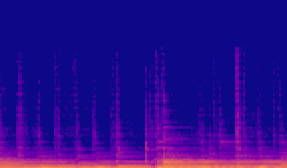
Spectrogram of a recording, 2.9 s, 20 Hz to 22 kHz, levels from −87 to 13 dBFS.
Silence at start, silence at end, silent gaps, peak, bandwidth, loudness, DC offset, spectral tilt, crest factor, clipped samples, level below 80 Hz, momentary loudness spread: 0 s; 0 s; none; -4 dBFS; 5.6 kHz; -20 LUFS; under 0.1%; -11 dB/octave; 14 dB; under 0.1%; -42 dBFS; 4 LU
